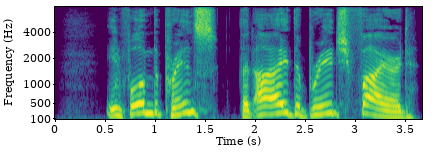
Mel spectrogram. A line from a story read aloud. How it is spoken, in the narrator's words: said the colonel triumphantly and gaily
